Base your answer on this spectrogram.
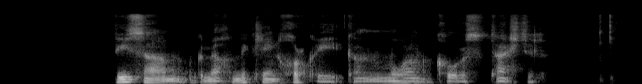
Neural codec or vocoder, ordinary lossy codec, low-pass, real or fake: autoencoder, 48 kHz, 32 numbers a frame, DAC-VAE, trained on Japanese speech; Opus, 64 kbps; 10.8 kHz; fake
